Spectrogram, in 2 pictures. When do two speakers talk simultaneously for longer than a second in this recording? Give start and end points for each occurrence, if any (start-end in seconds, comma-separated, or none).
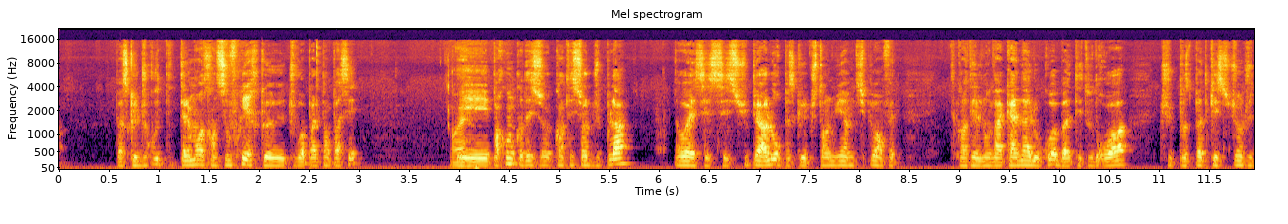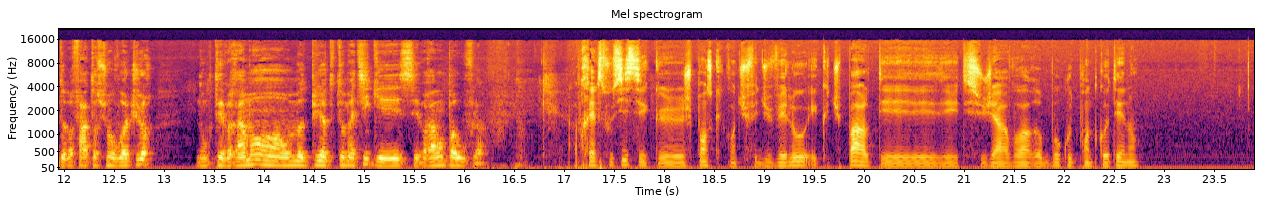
none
